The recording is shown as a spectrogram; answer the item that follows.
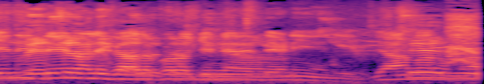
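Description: Men talking, a continuous conversation in Punjabi.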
